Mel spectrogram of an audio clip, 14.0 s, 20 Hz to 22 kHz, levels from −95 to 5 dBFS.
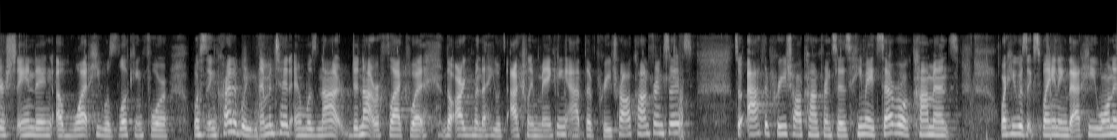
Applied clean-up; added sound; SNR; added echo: neural separator model SepFormer DNS4.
